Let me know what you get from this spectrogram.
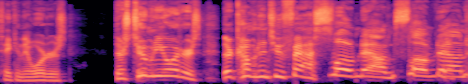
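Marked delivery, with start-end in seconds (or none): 1.1-4.7 shrill, very high-pitched yelling. Retelling the cook shouting at the order-taker: imitating a cook yelling. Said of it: "I heard him yell at the lady".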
